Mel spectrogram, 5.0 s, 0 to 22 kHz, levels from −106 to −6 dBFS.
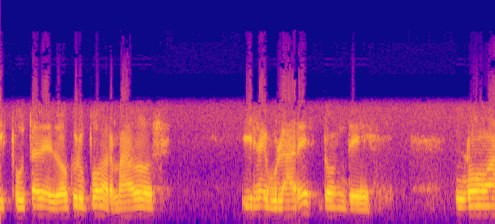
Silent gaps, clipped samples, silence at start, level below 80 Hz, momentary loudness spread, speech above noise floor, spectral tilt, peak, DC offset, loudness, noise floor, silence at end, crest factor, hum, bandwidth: none; under 0.1%; 0 s; -74 dBFS; 16 LU; 27 dB; -6 dB/octave; -4 dBFS; under 0.1%; -18 LUFS; -44 dBFS; 0 s; 14 dB; none; 7.4 kHz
